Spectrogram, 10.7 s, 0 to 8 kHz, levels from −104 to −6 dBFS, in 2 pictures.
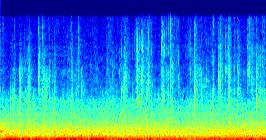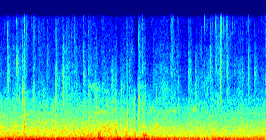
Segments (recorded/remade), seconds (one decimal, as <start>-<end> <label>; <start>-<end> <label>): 0.0-8.2 recorded; 8.2-8.8 remade; 8.8-10.7 recorded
